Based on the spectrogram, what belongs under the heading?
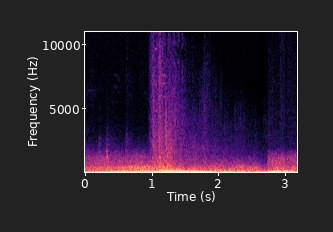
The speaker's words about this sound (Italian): È una giornata di sole. Sono le 10:31. All'Istituto Tecnico Salvemini di Casalecchio di Reno, la routine scolastica viene bruscamente interrotta da un boato fortissimo.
